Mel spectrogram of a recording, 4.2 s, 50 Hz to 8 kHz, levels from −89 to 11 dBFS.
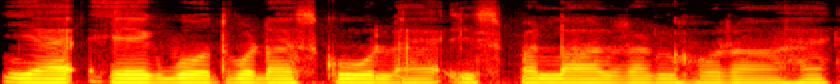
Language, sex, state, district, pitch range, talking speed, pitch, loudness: Hindi, male, Uttar Pradesh, Shamli, 120-130 Hz, 185 wpm, 125 Hz, -16 LUFS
